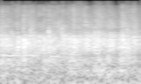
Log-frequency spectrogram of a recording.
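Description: An audience applauds for a trophy at a school competition match between Lycée National de Carrefour Feuilles and another lycée, a steady dense clapping throughout, fairly distant and uniform.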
